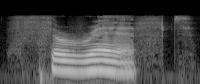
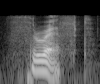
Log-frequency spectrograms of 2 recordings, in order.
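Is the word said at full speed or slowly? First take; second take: slowly; full speed. First: The word is said slowly and carefully. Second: The word is said at normal full speed. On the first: "Let's do that one again. It's hard" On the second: "And now at full speed"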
